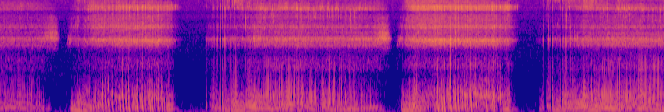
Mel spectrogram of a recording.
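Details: Snoring in a sleeping animal: loud rattling snores in steady cycles, about one every two seconds, with brief quiet pauses between breaths.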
